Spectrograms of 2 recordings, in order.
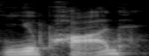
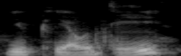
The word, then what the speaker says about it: UPOD: acronyms you know it's a expression I pronounce upod upod which stands for under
